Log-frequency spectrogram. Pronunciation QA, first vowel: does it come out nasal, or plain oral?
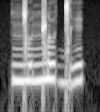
oral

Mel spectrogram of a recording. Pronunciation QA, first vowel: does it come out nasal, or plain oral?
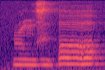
nasal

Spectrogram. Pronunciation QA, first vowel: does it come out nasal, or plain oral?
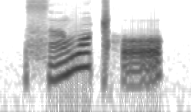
nasal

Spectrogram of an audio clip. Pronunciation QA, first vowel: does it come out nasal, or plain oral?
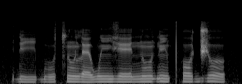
oral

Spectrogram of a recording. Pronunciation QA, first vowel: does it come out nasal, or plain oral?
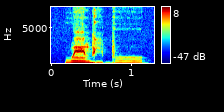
nasal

